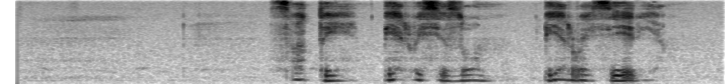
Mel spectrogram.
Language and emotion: Russian, sad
